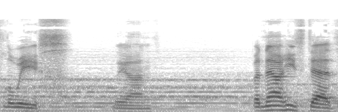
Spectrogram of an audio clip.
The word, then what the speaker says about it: Luis: anymore dumb idiot like Lewis is spelled l-e-w -e-s right or or is w-e-l-e-w-i-s like clearly it's Luis oh God my the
